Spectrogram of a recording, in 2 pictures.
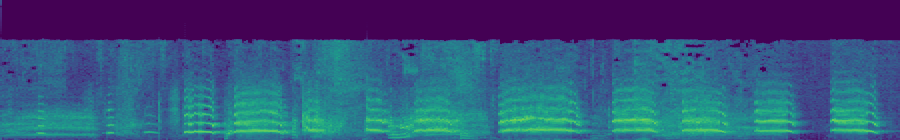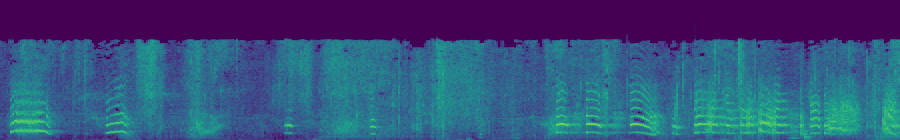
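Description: Monkey-men creature vocalizations built from primate calls: a rapid string of high-pitched, arching screeching calls starting about two seconds in, dying down, then breaking out again near the end.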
